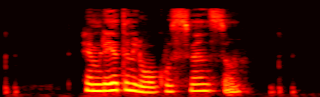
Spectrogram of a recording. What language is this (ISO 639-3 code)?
swe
